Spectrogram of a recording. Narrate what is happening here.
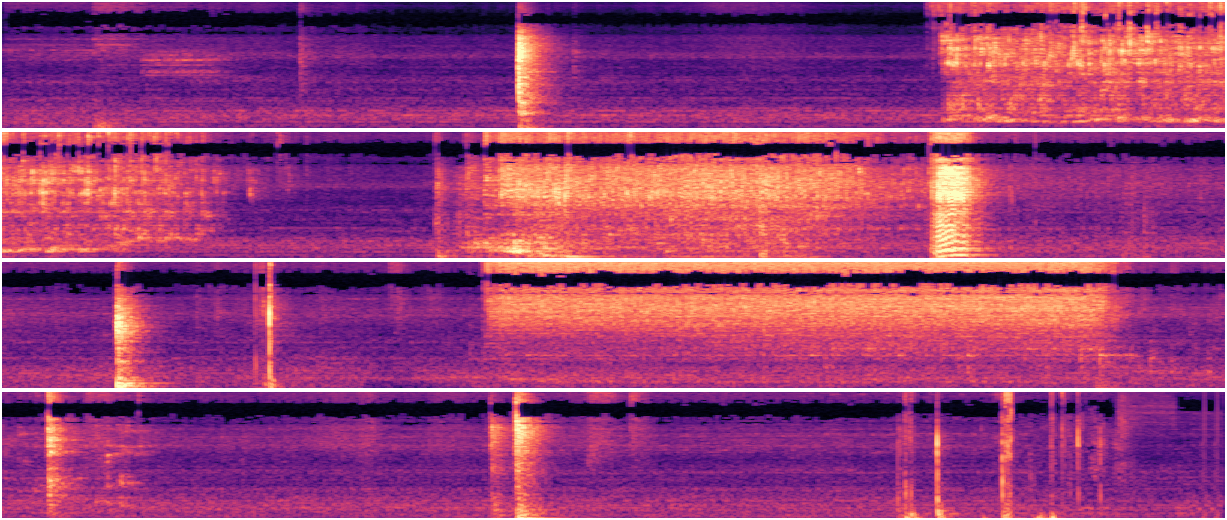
I raised the toilette seat up relieved myself twice, lowered the toilette seat and flushed it. I then turned on the water to wash my hands. Then i turned off the light switch and closed the door.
